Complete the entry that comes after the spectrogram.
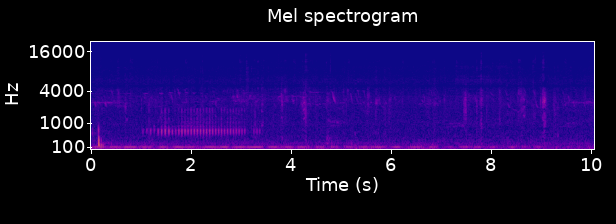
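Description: Songbirds chirping in short calls throughout, over a steady low hum. About a second in, a long buzzing trill sounds for roughly two seconds.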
